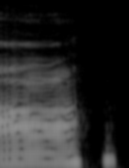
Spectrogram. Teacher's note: विवृत हमारा ऐसा स्वर वर्ण जिनके उच्चारण में हमारा मुंह लगभग पूरा खुल जाता है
